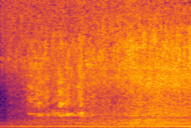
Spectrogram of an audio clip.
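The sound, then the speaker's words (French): A car engine revs hard in a needless, abrupt acceleration, then tires squeal and skid as it brakes sharply, loud and continuous throughout with no voices; driving that wastes fuel. “Les accélérations intempestives, souvent inutiles, suivies de coups de frein, entraînent une consommation d'essence excessive.”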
